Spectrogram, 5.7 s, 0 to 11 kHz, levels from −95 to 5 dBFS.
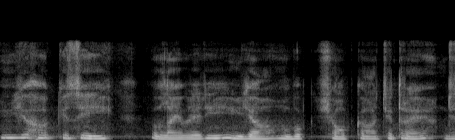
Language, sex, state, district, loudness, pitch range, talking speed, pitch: Hindi, male, Bihar, Darbhanga, -31 LUFS, 145-190 Hz, 115 wpm, 165 Hz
